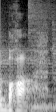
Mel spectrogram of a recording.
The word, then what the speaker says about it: Bras: Après, c'est vrai que plus on monte dans le nord de la France et de l'Europe, on prononce davantage Bras.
